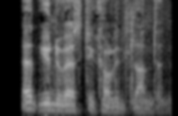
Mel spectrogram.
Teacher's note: Listen to the word at, which in fact is not at, but ut, with a schwa. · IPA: /ət̚/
